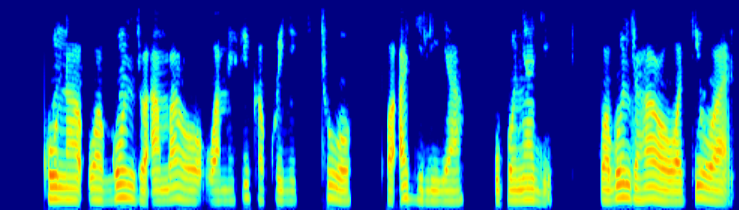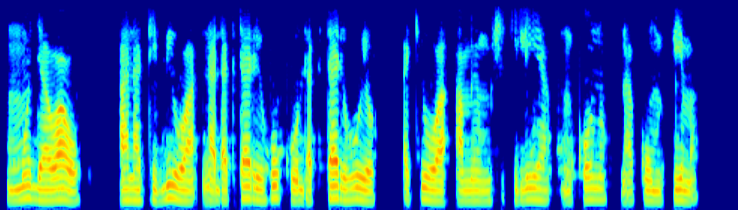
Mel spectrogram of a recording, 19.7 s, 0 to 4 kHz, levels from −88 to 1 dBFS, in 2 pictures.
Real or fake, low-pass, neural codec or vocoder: real; 3.6 kHz; none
